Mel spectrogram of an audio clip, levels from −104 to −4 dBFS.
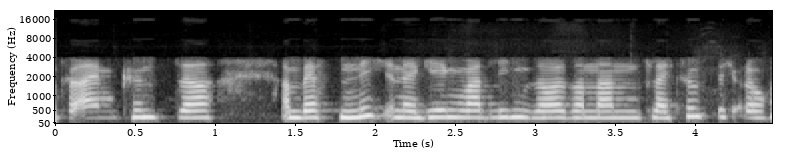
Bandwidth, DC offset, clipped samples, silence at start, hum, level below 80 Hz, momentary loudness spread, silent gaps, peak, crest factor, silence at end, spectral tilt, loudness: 4 kHz; under 0.1%; under 0.1%; 0.05 s; none; -64 dBFS; 5 LU; none; -2 dBFS; 16 dB; 0.05 s; -8 dB/octave; -19 LUFS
